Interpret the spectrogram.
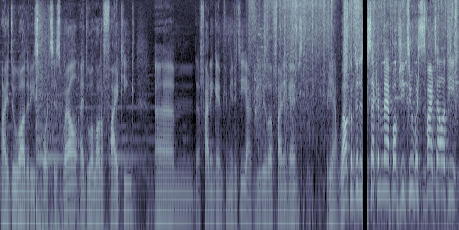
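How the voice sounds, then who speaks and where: A man from Portugal doing excitable play-by-play commentary on an esports match. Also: mid-range voice, fairly quick, over music. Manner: excitable, builds to shouts at big plays. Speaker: esports caster.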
